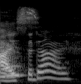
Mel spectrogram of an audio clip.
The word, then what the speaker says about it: Aes Sedai: That makes me also feel like, because there was talk, and I'm going to say this name wrong, the Aes Sedai's. You said it. Aes Sedai's. Aes Sedai.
